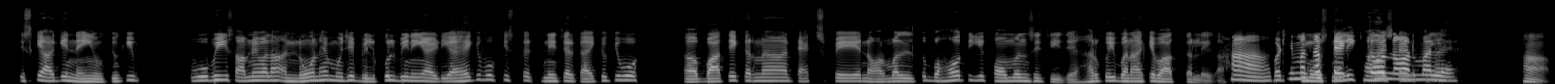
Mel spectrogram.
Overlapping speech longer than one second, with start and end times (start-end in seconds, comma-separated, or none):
12.7-14.5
